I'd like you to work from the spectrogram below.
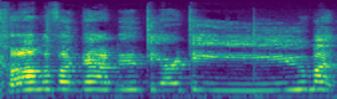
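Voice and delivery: high, slow fed-up dude; put-on high bro voice; mock bro voice. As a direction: drawl it like a chill bro. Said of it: "I was like".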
